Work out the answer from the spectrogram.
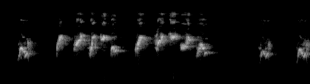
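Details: A red-whiskered bulbul in the hills sings bright, bubbly phrases of rich warbled notes, two quick bursts then a couple of short chirps, against a quiet background.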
